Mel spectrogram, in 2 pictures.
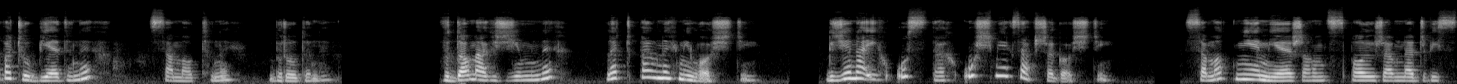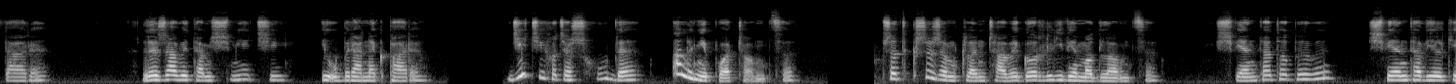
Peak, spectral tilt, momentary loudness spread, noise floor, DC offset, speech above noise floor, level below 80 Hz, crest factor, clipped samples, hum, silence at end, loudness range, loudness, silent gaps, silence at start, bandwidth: -2 dBFS; -4.5 dB/octave; 12 LU; -56 dBFS; under 0.1%; 39 dB; -60 dBFS; 16 dB; under 0.1%; none; 0 s; 4 LU; -17 LUFS; 3.43-4.39 s, 7.91-8.18 s, 11.55-11.79 s, 19.05-19.59 s, 22.85-23.31 s; 0 s; 13 kHz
